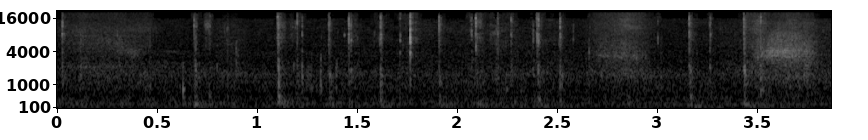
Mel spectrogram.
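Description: A rapid run of keystrokes on a computer keyboard as the words "how are you" are typed, with irregular light clicks over a steady low background hum and no talking.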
